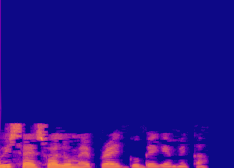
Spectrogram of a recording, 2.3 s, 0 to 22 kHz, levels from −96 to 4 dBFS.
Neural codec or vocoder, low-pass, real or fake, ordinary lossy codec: none; 7.2 kHz; real; MP3, 24 kbps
